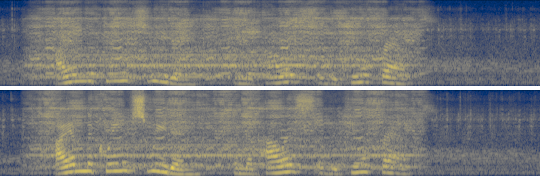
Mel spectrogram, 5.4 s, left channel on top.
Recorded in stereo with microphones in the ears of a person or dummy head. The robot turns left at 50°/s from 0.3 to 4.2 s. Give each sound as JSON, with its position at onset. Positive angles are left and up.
{"t": 0.6, "sound": "a woman speaking", "azimuth_deg": -30, "distance_m": 0.5}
